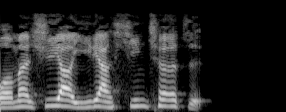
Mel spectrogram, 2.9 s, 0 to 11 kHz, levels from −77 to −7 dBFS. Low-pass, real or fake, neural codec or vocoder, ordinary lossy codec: 7.2 kHz; fake; codec, 16 kHz, 8 kbps, FunCodec, trained on Chinese and English, 25 frames a second; MP3, 32 kbps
